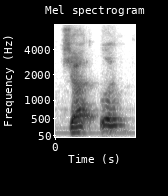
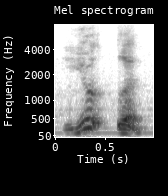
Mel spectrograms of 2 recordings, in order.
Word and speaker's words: Jutland: And the naval scene, you had I always thought it was pronounced Jutland, Mm-hmm. but it's Jutland because Oh. the J is like a ya sound because it's a German name.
